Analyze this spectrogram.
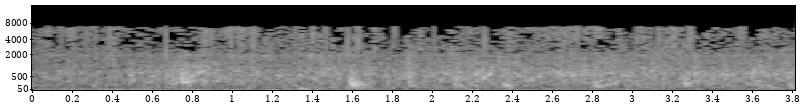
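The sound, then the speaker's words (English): Paddles dip and splash into water at a slow, even pace, coming from over the water, two sharper strokes standing out over a steady wash of moving water. The scene is fairly quiet, with no voices. “Suddenly, he caught the sound of voices, heard the rhythmic splash of paddles striking water.”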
